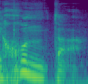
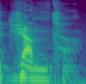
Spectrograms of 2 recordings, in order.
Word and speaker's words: junta: Although this is a Spanish word and I would like to say junta. And I believe that in the United States many people say junta or hunter. But to me in English, a junta.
